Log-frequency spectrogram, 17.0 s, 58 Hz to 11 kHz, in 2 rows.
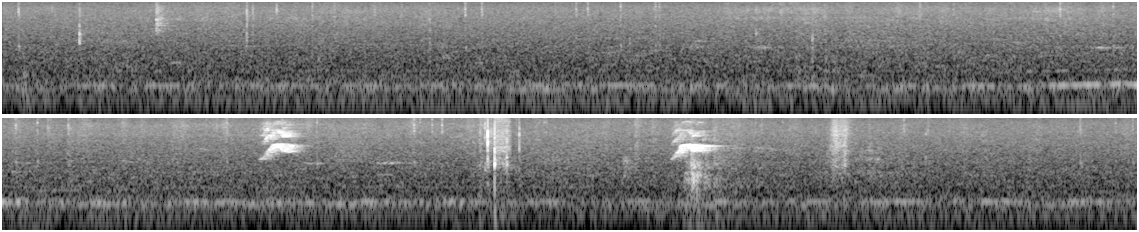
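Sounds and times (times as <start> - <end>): small animal squeaking: 10.4 - 10.9, 13.5 - 14.0.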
